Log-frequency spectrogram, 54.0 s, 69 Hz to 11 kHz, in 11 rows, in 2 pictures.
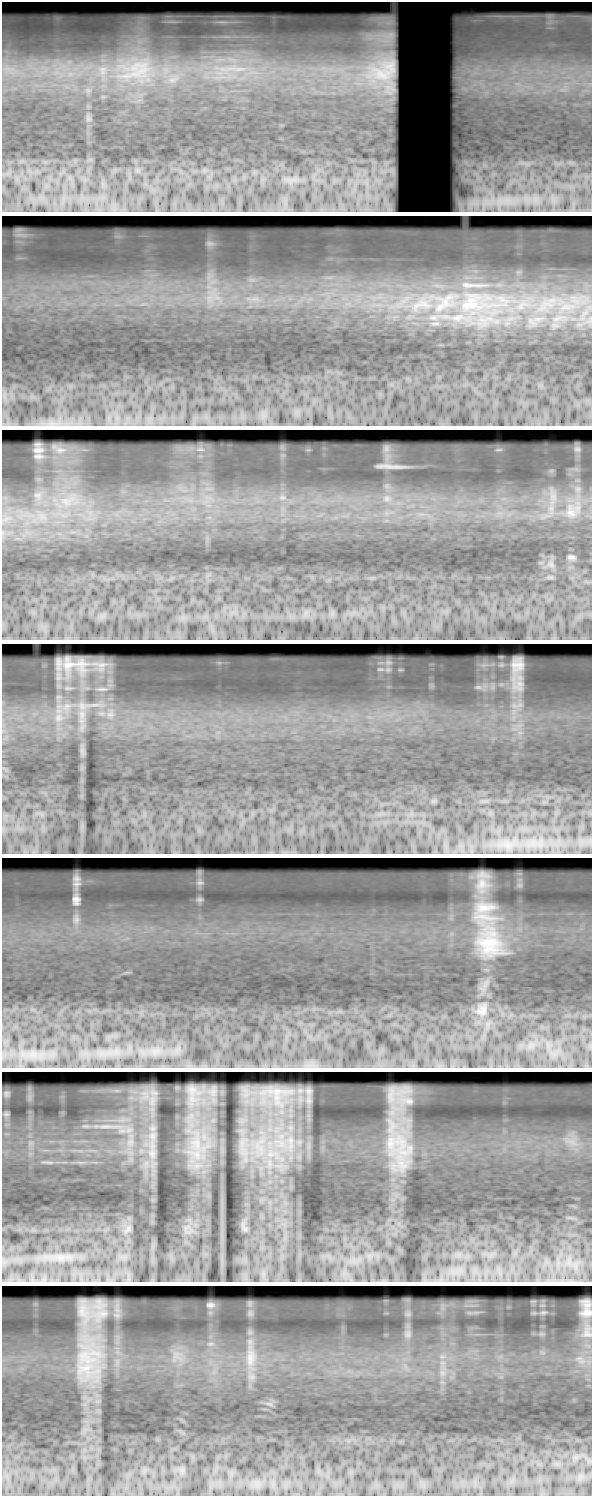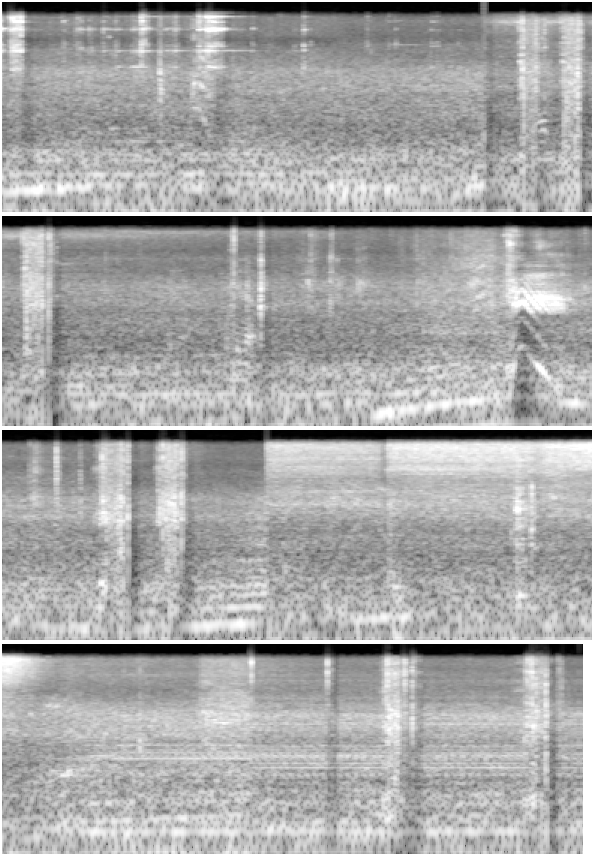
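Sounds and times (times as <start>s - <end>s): metallic clinks of hand tools: 12.4s - 13.5s, 33.2s - 38.2s.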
